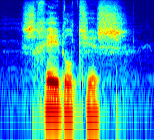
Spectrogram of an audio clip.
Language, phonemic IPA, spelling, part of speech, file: Dutch, /ˈsxedəcəs/, schedetjes, noun, Nl-schedetjes.ogg
- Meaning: plural of schedetje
